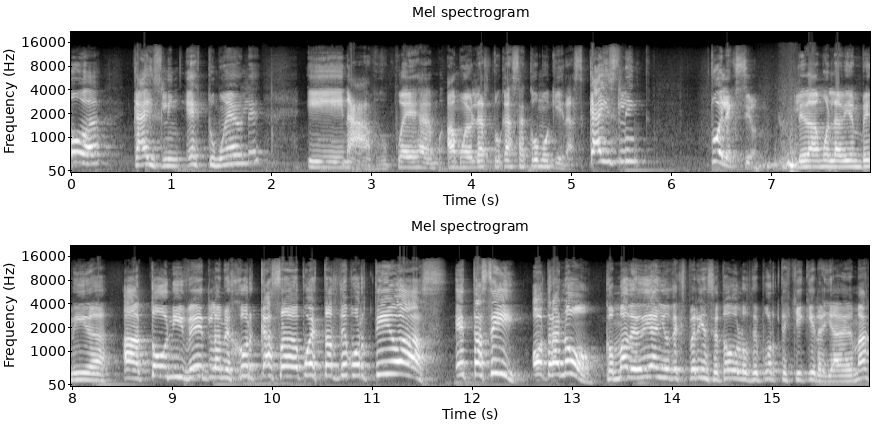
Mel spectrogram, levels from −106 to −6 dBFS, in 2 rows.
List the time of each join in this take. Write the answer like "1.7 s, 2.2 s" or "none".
7.2 s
